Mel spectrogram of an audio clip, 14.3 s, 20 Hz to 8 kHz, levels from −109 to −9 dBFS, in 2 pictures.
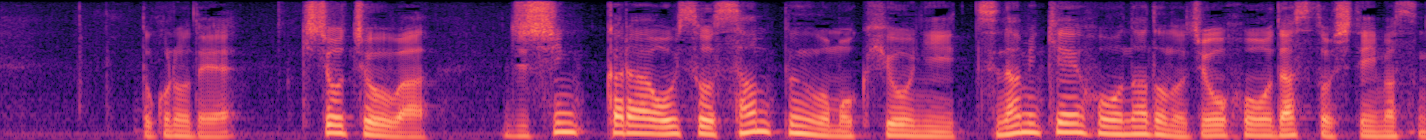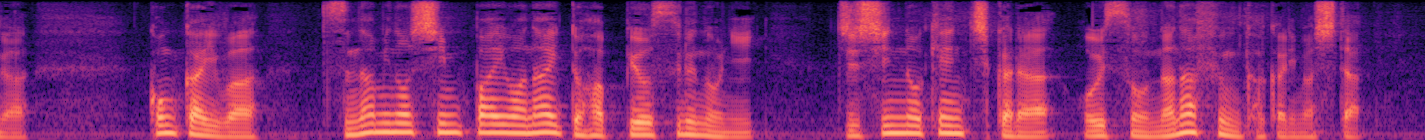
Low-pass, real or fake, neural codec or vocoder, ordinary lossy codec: none; real; none; none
